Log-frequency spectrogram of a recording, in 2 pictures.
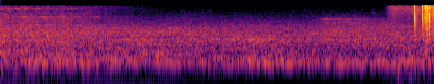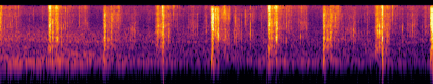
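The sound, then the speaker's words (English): Footsteps crunch steadily across hard compacted earth on the Foley stage of Pinewood and Shepperton Studios in London, each step a sharp, fairly loud scuff in an even walking rhythm over a low, constant rumble. No one speaks. “This is hard compacted earth.”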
